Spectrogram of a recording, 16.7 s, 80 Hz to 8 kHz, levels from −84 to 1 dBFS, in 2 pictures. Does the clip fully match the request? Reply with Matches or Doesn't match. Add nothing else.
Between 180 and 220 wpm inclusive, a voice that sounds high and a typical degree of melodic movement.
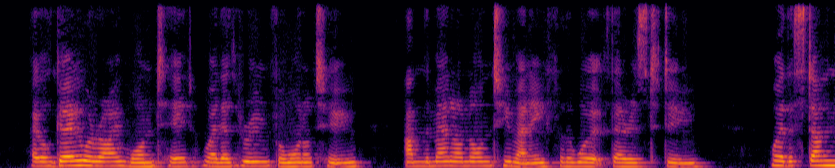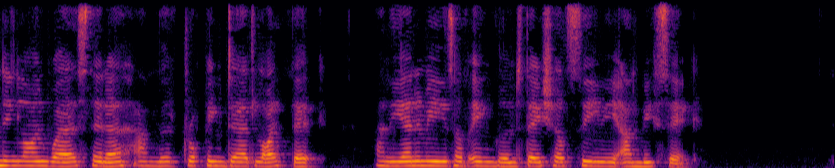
Doesn't match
